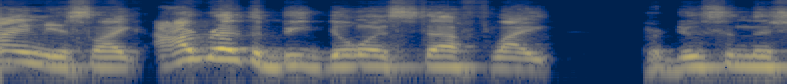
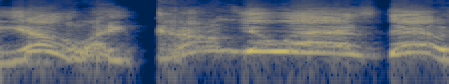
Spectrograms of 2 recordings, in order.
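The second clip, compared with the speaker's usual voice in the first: retold yell; 6 dB louder than usual. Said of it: "I was like".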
